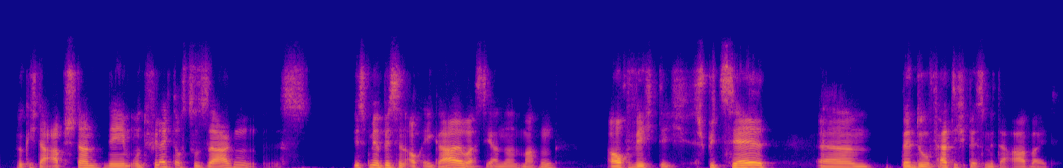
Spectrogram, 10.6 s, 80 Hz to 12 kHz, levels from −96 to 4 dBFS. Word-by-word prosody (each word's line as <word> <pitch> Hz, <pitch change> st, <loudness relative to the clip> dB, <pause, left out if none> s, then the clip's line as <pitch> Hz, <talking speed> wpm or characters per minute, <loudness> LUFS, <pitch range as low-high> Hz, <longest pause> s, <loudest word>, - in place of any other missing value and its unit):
wirklich -, -, -7 dB
da -, -, 0 dB
Abstand 140 Hz, -4 st, -1 dB
nehmen 130 Hz, +1 st, -1 dB
und 130 Hz, -3 st, -6 dB
vielleicht 175 Hz, +1 st, -2 dB
auch 155 Hz, -, -8 dB
zu 135 Hz, -, -7 dB
sagen: 140 Hz, +6 st, -1 dB, 0.2 s
„Es -, -, -17 dB, 0.4 s
ist 145 Hz, +1 st, -4 dB
mir 160 Hz, -, +3 dB
'n -, -, -3 dB
bisschen 145 Hz, -2 st, +1 dB
auch 125 Hz, -4 st, -3 dB
egal, 145 Hz, +9 st, +4 dB
was 110 Hz, 0 st, -1 dB
die -, -, -7 dB
anderen 100 Hz, 0 st, -7 dB
machen” 115 Hz, +8 st, -7 dB, 0.5 s
Auch 120 Hz, -1 st, +4 dB
wichtig. 115 Hz, -5 st, -3 dB
Speziell, 150 Hz, +2 st, +5 dB, 0.4 s
ähm, 110 Hz, -3 st, -1 dB, 0.3 s
wenn 125 Hz, -2 st, +3 dB
du 120 Hz, -1 st, +1 dB
fertig 115 Hz, -2 st, 0 dB
bist 110 Hz, 0 st, -7 dB
mit 105 Hz, -1 st, -7 dB
der 95 Hz, -, -10 dB
Arbeit. 95 Hz, -2 st, -6 dB
125 Hz, 175 wpm, -28 LUFS, 105-140 Hz, 0.5 s, Speziell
